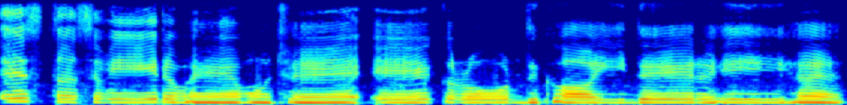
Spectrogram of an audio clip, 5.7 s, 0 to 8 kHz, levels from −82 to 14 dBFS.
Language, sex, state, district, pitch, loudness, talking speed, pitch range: Hindi, female, Madhya Pradesh, Katni, 225 Hz, -13 LUFS, 105 wpm, 220-235 Hz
